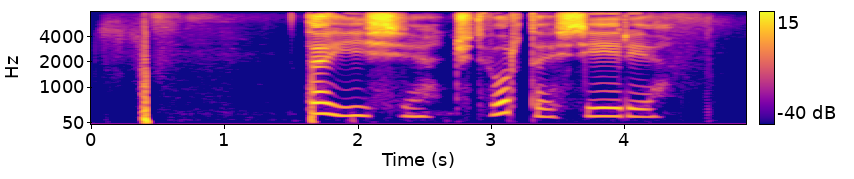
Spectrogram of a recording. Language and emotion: Russian, sad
